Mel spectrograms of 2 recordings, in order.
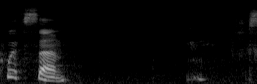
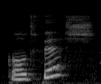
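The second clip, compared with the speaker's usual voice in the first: ordinary delivery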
